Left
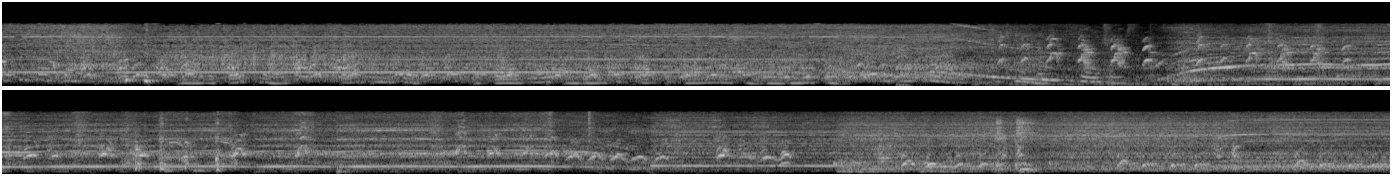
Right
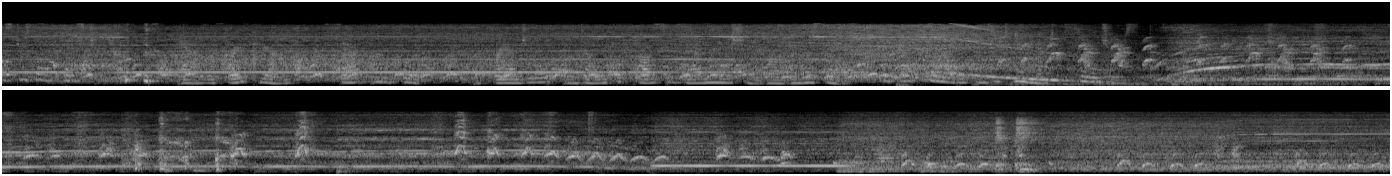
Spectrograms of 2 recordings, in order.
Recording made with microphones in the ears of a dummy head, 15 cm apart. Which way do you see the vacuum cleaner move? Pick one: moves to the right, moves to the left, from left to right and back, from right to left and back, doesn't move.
from left to right and back.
